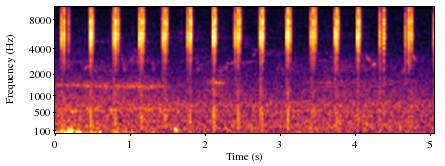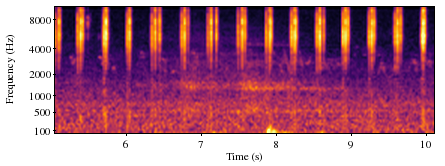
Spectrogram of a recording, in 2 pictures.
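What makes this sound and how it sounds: A red jasper crystal stone is tapped continuously at a steady pace of about three taps per second. There are 31 short, bright, dry clicks with almost no ring, over a faint low hiss.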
